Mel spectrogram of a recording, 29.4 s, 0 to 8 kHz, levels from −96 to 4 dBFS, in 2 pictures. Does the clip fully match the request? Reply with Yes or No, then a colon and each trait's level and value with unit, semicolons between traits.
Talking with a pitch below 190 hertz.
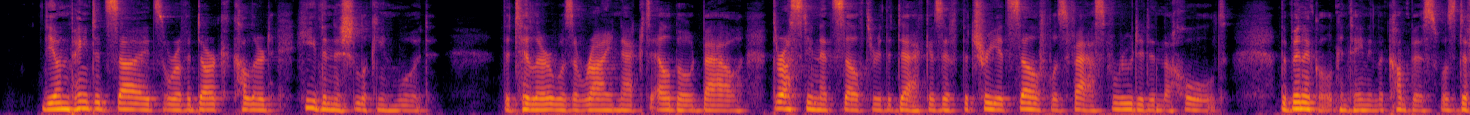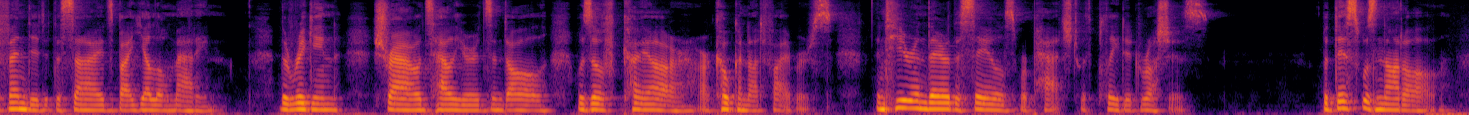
Yes: medium, 140 Hz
